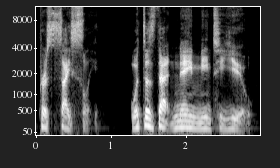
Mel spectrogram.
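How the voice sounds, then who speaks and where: An actor playing a stern, righteous masked crime fighter in an old-time radio drama, with formal, deliberate, commanding phrasing. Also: male voice, mid-range voice, bright, forceful tone. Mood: cool, commanding.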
